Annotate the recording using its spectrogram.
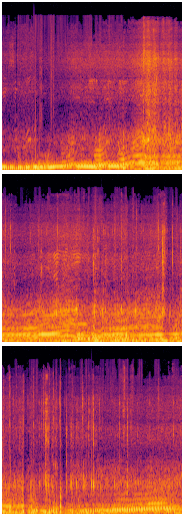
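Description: A car engine revs hard and roars as the car accelerates.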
